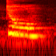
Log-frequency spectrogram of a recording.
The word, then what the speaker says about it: tomb: Now for the rule when the letter B is not pronounced when it comes after an M. For example, comb, womb, tomb, plumber, thumb, dumb.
